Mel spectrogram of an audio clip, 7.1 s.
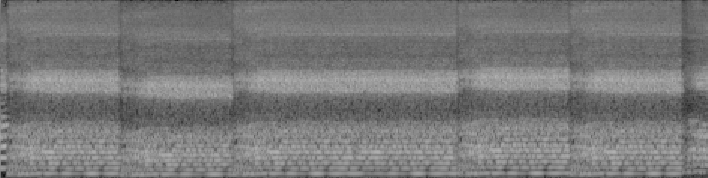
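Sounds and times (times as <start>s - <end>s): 
bass voice singing a mass doxology: 0.1s - 6.9s.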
